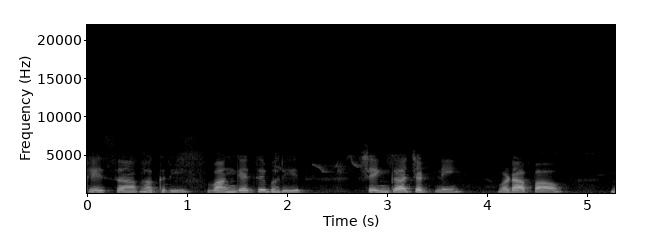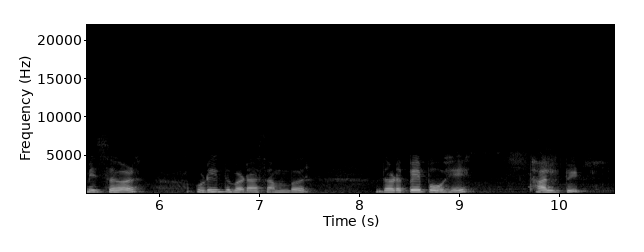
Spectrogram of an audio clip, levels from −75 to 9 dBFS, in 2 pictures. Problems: constant background noise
